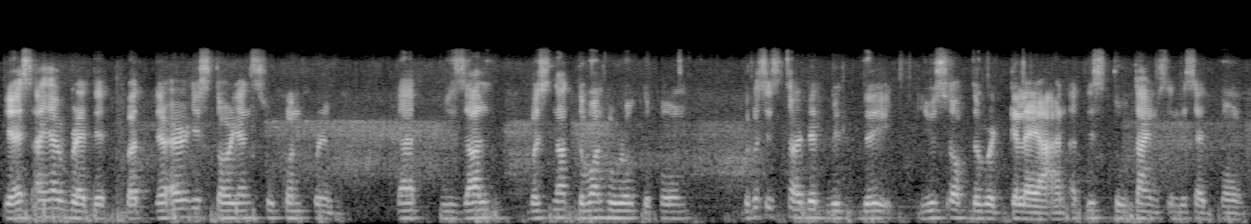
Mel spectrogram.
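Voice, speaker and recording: A man with a Filipino accent speaks in a flat, even tone, delivering prepared points in a student discussion. The audio is muffled and dull, with clear background noise and clicks. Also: medium pitch, a little slow. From Philippines. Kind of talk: student focus group discussion. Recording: muffled, noisy recording.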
